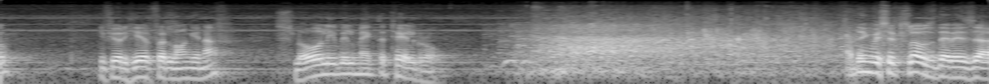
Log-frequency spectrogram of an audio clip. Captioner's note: laughter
